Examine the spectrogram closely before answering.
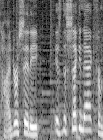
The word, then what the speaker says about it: Hydrocity: Hydrocity, and yes, it's pronounced Hydrocity, is the second act from Sonic 3.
